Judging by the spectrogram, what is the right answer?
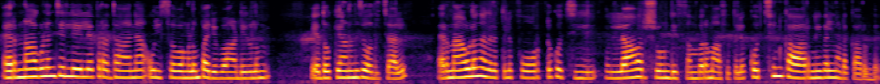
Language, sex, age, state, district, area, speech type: Malayalam, female, 30-45, Kerala, Ernakulam, rural, spontaneous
